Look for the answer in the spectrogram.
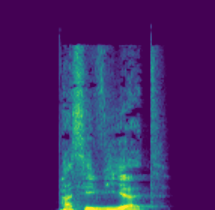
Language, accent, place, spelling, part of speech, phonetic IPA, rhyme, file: German, Germany, Berlin, passiviert, verb, [pasiˈviːɐ̯t], -iːɐ̯t, De-passiviert.ogg
- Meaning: past participle of passivieren - passivated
